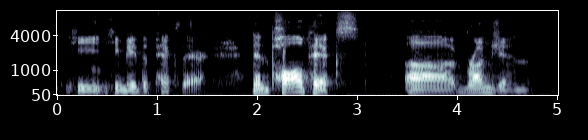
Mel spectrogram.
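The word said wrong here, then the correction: Bruján: who obviously Brujan. – Okay, I'm terrible pronouncing names.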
